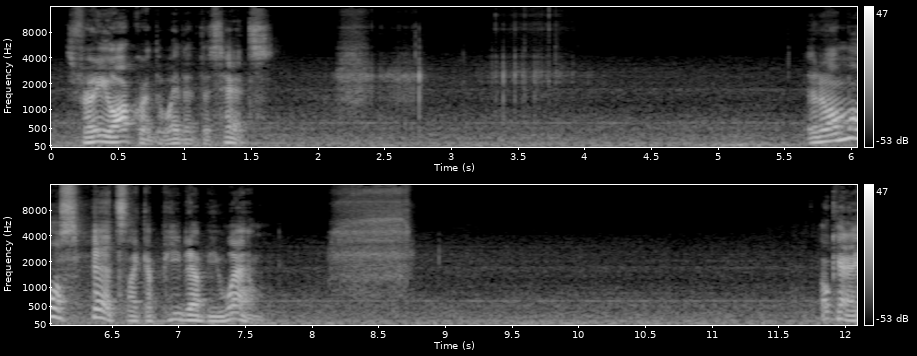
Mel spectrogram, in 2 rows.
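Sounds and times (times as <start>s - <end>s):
low room hum: 0.0s - 12.0s
breathy vapour exhale: 2.1s - 2.8s, 8.1s - 8.9s.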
